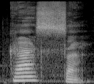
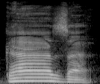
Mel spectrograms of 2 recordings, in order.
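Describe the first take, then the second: First: The middle s is voiceless, a plain hiss. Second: The middle s is voiced, with a buzz. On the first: "la sorda es un sonido como s, s, s" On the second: "La S sonora se siente su pronunciación"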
